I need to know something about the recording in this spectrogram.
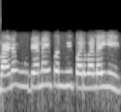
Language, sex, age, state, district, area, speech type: Marathi, female, 18-30, Maharashtra, Buldhana, urban, conversation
